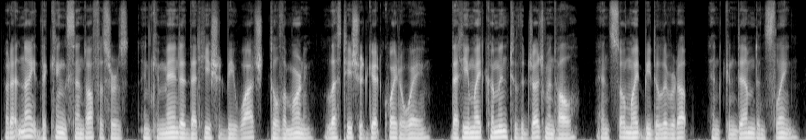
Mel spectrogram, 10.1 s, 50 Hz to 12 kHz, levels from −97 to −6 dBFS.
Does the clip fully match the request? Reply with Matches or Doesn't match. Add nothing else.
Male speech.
Matches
